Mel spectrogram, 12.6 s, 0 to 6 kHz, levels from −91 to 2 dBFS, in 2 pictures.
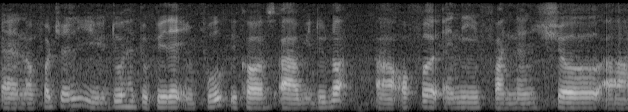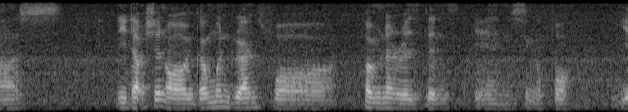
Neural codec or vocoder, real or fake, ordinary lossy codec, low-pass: vocoder, 22.05 kHz, 80 mel bands, WaveNeXt; fake; none; 5.4 kHz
